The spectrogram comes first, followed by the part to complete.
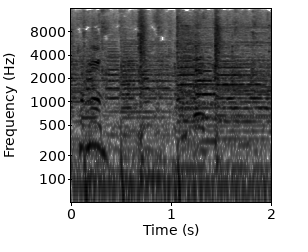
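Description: Background music playing, with brief faint voices near the start.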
